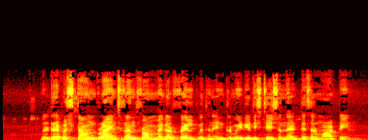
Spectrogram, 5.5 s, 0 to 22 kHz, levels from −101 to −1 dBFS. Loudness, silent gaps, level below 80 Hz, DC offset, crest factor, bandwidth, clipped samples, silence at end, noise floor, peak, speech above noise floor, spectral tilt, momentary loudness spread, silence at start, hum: -23 LUFS; none; -66 dBFS; under 0.1%; 20 dB; 11.5 kHz; under 0.1%; 0.2 s; -55 dBFS; -4 dBFS; 31 dB; -3.5 dB/octave; 8 LU; 0.45 s; none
